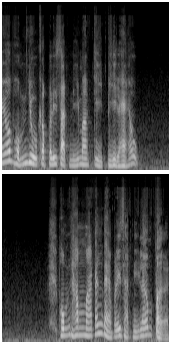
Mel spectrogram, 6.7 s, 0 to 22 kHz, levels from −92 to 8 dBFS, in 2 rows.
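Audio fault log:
throughout Opus compression. The speech sounds hoarse and grainy, with noisy upper bands. This is likely a low-rate hybrid encode, fitting about 16 kbps.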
